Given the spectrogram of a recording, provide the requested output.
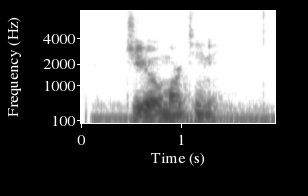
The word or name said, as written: Gio Martini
